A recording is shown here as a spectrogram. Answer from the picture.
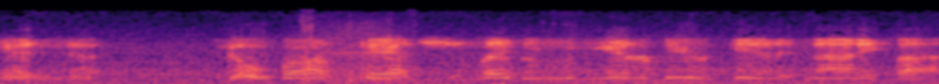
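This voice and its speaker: A man with a Southern US accent talks at a moderate pace against noticeable background noise. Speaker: retired high school football coach. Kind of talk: interview closing remarks.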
